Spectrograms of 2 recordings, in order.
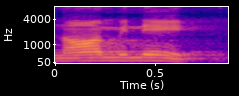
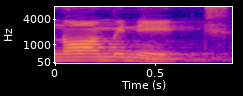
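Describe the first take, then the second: Both takes have the same delivery.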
